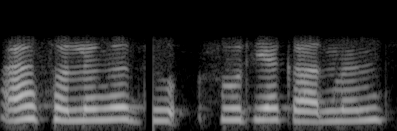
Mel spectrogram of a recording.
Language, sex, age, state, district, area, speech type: Tamil, female, 30-45, Tamil Nadu, Namakkal, rural, conversation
